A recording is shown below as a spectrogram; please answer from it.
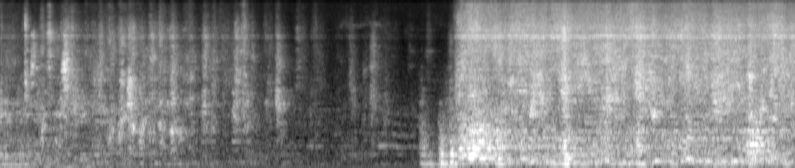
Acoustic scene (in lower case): kitchen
